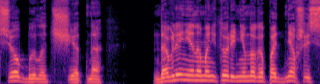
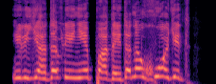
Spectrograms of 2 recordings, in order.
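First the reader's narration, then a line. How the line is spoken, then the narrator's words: Desperate shout. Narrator (Russian): С отчаянием в голосе крикнула Кристина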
